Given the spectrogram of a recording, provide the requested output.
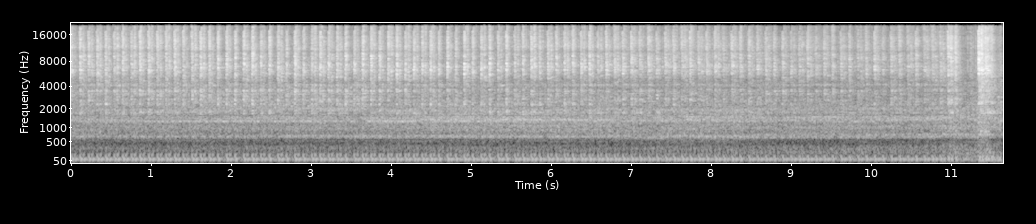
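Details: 35hp Vanguard V-twin on a Go-Devil surface drive, after an oil change, choked with no throttle while the filter fills: steady, even low thump, no knocks or rattles. Healthy idle.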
